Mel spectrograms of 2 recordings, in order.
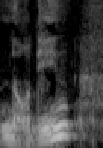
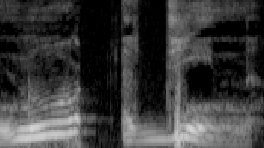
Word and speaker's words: Nour ad-Din: Qu'on prononce couramment Nordin, c'est Nour ad-Din.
